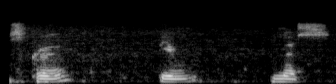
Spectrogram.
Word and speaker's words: scrupulous: Number 3 syllables. Yeah, 3 syllables. So which would be? Try syllabifying. Screw, pew, less. Ha. It has to be screw, pew, and less.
